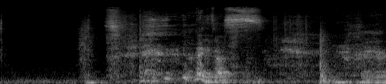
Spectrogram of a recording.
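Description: A young man laughs heartily close by.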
